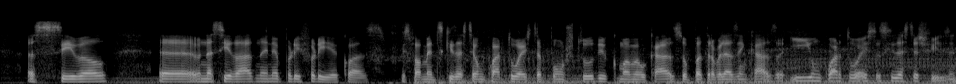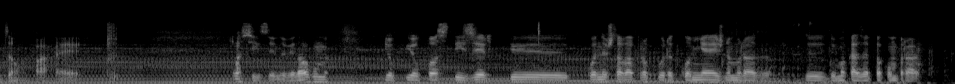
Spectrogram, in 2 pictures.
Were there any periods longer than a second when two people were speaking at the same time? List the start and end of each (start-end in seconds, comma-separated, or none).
none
